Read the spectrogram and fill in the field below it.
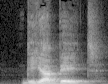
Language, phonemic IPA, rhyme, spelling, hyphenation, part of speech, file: Dutch, /ˌdi.aːˈbeːt/, -eːt, diabeet, dia‧beet, noun, Nl-diabeet.ogg
- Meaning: diabetic (person)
